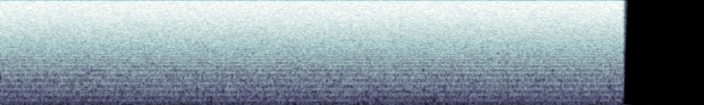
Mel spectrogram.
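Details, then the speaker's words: Simulated tinnitus: a steady, harsh buzzing hiss with a low hum underneath that stops abruptly, illustrating the buzzing or hissing a person may hear in the ears. "Can you hear a whistling, buzzing or hissing in your ears? You could have tinnitus."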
